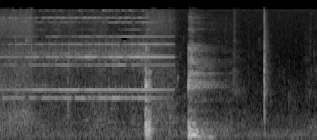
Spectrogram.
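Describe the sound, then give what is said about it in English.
A telephone rings with a steady, bright electronic tone, then cuts off amid a couple of clunky handling knocks and a sharp click, as if the receiver is picked up. No one speaks. “Yes, thanks for ringing back”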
